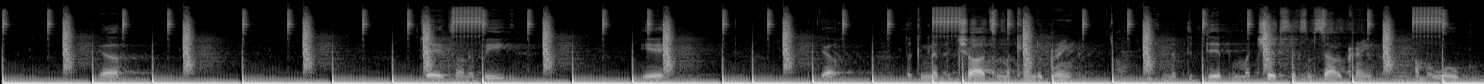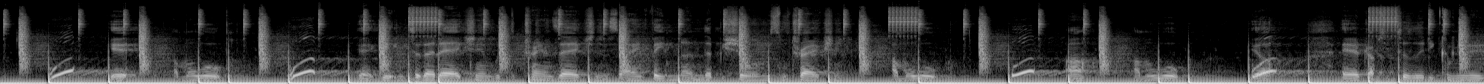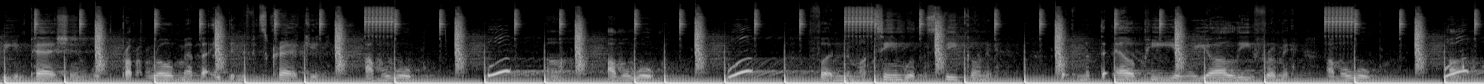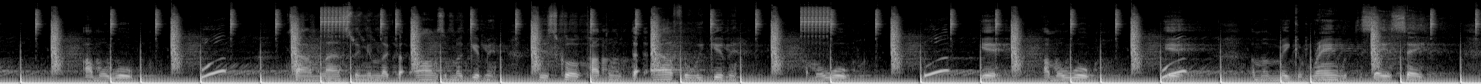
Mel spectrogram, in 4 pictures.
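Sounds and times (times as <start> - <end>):
music beat: 0.0 - 59.3.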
